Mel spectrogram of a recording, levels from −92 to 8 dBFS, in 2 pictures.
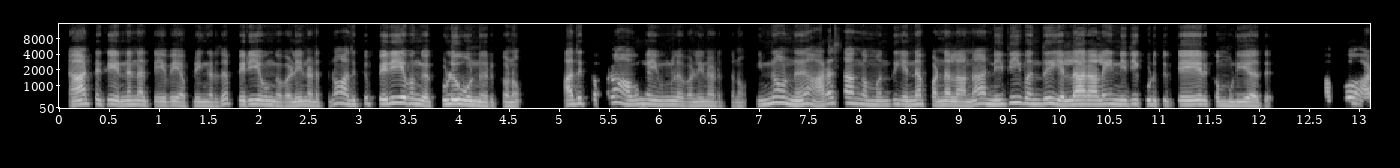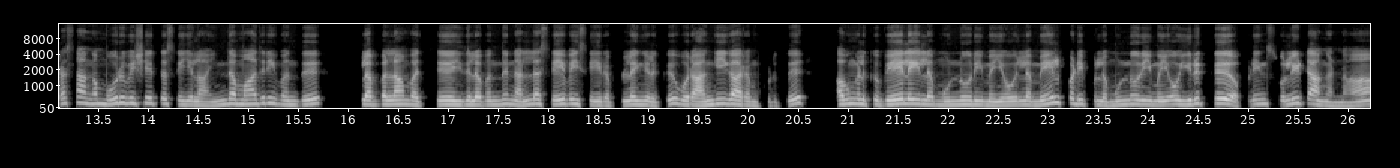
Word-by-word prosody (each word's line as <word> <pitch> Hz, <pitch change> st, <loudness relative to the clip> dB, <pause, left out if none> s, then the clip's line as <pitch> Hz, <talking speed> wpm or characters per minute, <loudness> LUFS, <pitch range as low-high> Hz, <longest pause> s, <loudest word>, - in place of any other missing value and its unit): நாட்டுக்கு 195 Hz, +1 st, +2 dB
என்னென்ன 180 Hz, +1 st, 0 dB
தேவை 160 Hz, +1 st, -2 dB
அப்படிங்கிறதை 155 Hz, +4 st, -4 dB
பெரியவங்க 175 Hz, -2 st, +1 dB
வழிநடத்தணும். 160 Hz, +7 st, -2 dB
அதுக்கு 185 Hz, +3 st, -4 dB
பெரியவங்க 225 Hz, -5 st, +4 dB, 0.2 s
குழு 205 Hz, +2 st, +6 dB
ஒண்ணு 160 Hz, -4 st, +2 dB
இருக்கணும். 140 Hz, -1 st, -5 dB, 0.5 s
அதுக்கப்பறம் 230 Hz, +5 st, -3 dB
அவங்க 195 Hz, +2 st, -2 dB
இவங்கள 175 Hz, -1 st, -2 dB
வழிநடத்தணும். 145 Hz, -4 st, -6 dB
இன்னொன்னு 215 Hz, -4 st, +1 dB, 0.2 s
அரசாங்கம் 225 Hz, -5 st, -1 dB
வந்து 170 Hz, +4 st, -6 dB
என்ன 185 Hz, +3 st, 0 dB
பண்ணலாம்ன்னா 165 Hz, 0 st, 0 dB, 0.2 s
நிதி 200 Hz, +7 st, 0 dB
வந்து 210 Hz, +1 st, -1 dB, 0.2 s
எல்லாராலயும் 190 Hz, +2 st, +3 dB
நிதி 190 Hz, +2 st, -2 dB
குடுத்துக்கிட்டே 180 Hz, -1 st, 0 dB
இருக்க 165 Hz, -3 st, -4 dB
முடியாது. 155 Hz, -4 st, 0 dB, 0.6 s
அப்போ 245 Hz, +6 st, -4 dB, 0.2 s
அரசாங்கம் 225 Hz, -2 st, -2 dB
ஒரு 245 Hz, +2 st, +2 dB
விஷயத்தை 230 Hz, -1 st, -3 dB
செய்யலாம். 165 Hz, -3 st, -2 dB
இந்த 195 Hz, +5 st, -1 dB
மாதிரி 220 Hz, +4 st, -1 dB
வந்து 175 Hz, +2 st, -2 dB, 0.5 s
கிளப் 185 Hz, -1 st, +2 dB
எல்லாம் 190 Hz, 0 st, +2 dB
வச்சு 170 Hz, +2 st, -2 dB, 0.2 s
இதில 175 Hz, 0 st, +2 dB
வந்து 175 Hz, +4 st, -2 dB
நல்ல 175 Hz, +6 st, 0 dB, 0.2 s
சேவை 205 Hz, +2 st, +1 dB
செய்ற 165 Hz, -1 st, -2 dB
பிள்ளைங்களுக்கு 175 Hz, -1 st, 0 dB
ஒரு 170 Hz, -1 st, +2 dB
அங்கீகாரம் 185 Hz, -4 st, +1 dB
குடுத்து 140 Hz, -, -4 dB, 0.4 s
அவங்களுக்கு 200 Hz, -2 st, 0 dB
வேலையில 210 Hz, -1 st, +6 dB
முன்னுரிமையோ 165 Hz, -2 st, +1 dB
இல்ல 170 Hz, 0 st, 0 dB
மேல் 245 Hz, +7 st, +3 dB
படிப்பில 200 Hz, -6 st, -2 dB
முன்னுரிமையோ 180 Hz, -1 st, 0 dB, 0.2 s
இருக்கு 225 Hz, +1 st, +2 dB
அப்படின்னு 205 Hz, +3 st, -6 dB
சொல்லிட்டாங்கன்னா, 175 Hz, -, 0 dB
180 Hz, 130 wpm, -22 LUFS, 165-210 Hz, 0.6 s, குழு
